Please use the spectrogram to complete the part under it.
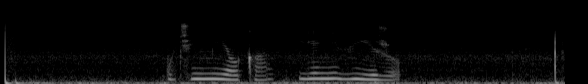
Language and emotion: Russian, sad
